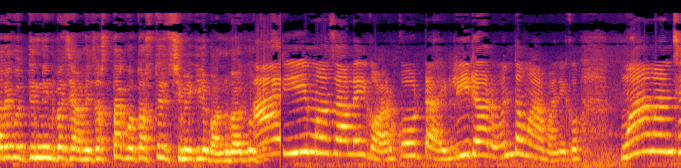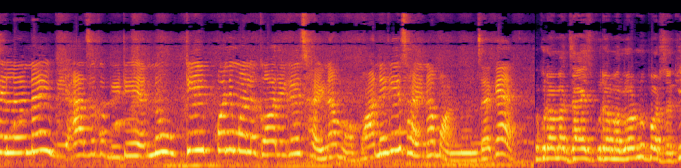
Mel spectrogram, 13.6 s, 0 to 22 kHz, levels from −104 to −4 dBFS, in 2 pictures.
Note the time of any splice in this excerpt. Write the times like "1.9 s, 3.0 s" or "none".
2.8 s, 12.2 s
